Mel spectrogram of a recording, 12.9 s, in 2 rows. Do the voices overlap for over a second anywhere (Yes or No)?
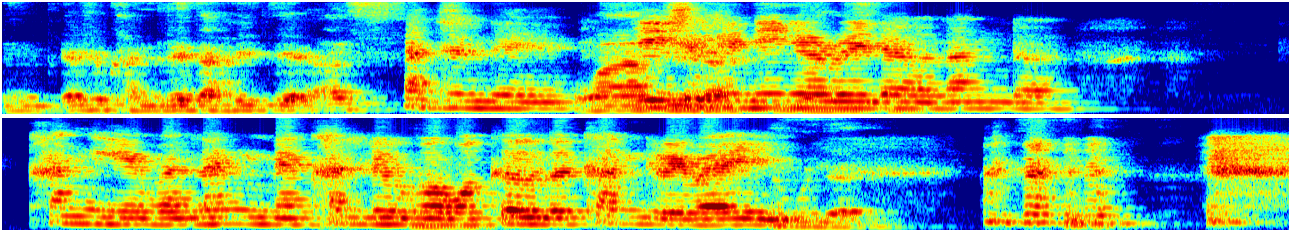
Yes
